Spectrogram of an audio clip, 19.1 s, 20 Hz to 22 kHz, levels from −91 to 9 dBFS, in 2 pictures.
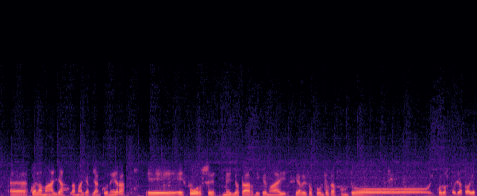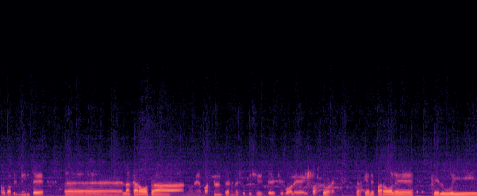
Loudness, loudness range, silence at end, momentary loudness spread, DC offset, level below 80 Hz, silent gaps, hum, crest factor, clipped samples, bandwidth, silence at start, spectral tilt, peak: -24 LUFS; 4 LU; 0 s; 11 LU; under 0.1%; -56 dBFS; none; none; 18 dB; under 0.1%; 7.2 kHz; 0.2 s; -8 dB/octave; -6 dBFS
